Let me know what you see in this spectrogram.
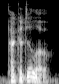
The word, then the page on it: peccadillo: American English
